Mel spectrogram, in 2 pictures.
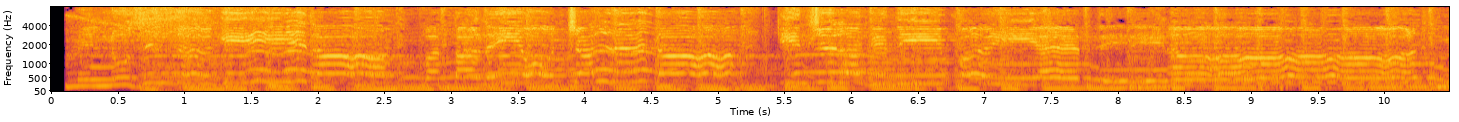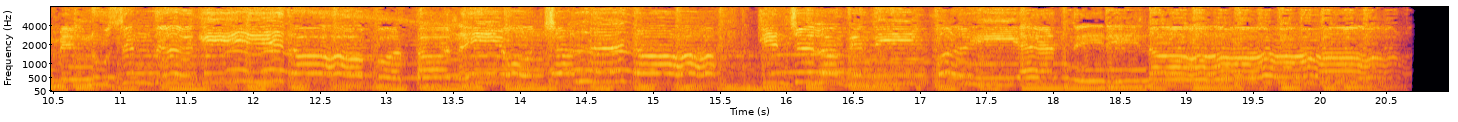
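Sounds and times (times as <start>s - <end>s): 
Punjabi music: 0.1s - 20.7s.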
